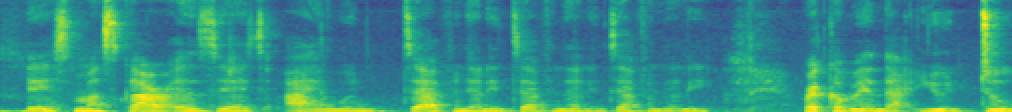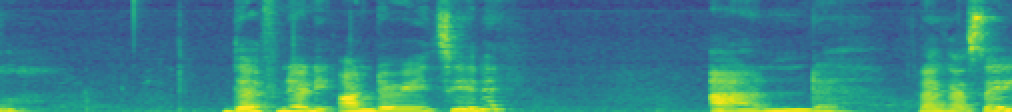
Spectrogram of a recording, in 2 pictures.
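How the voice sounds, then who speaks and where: A young Trinidadian makeup artist reviews her products in a casual vlog, speaking slowly in a mid-range voice with a gravelly fry. She's enthusiastic and stacks up repeated words to stress how much she loves something. A faint hiss of background noise runs underneath.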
